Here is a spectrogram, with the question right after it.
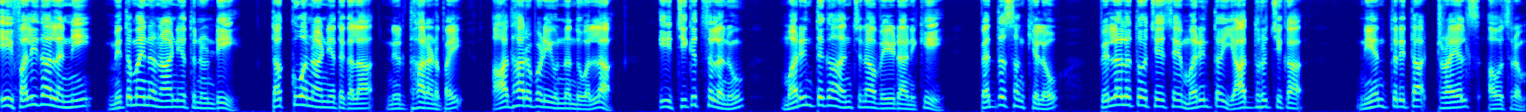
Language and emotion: Telugu, neutral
